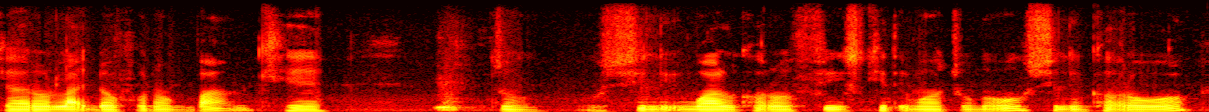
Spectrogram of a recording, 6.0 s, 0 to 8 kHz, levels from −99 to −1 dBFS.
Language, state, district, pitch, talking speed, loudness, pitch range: Kokborok, Tripura, West Tripura, 100 Hz, 160 wpm, -22 LUFS, 95-105 Hz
